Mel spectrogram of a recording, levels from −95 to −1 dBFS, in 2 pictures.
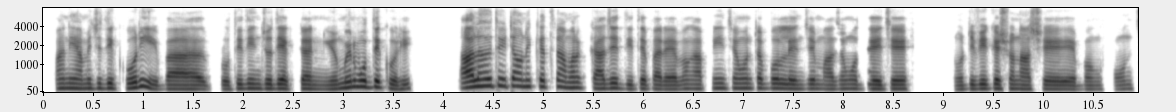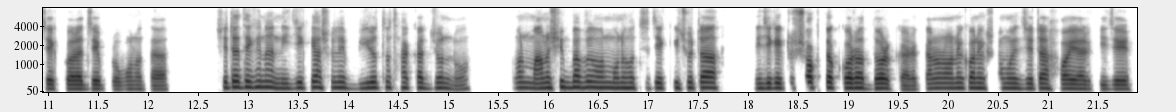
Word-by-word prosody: মানে 165 +1 -1
আমি 165 +1 -2
যদি 170 +1 +1
করি 190 +7 +4 0.2
বা 145 0 +3 0.4
প্রতিদিন 155 +4 -2
যদি 155 0 +1
একটা 150 +2 -1 0.2
নিয়মের 150 +9 +1
মধ্যে 210 0 +6
করি, 145 +1 0 0.5
তাহলে 195 +6 +8
হয়তো 250 +1 +2
এটা 245 +1 0
অনেক 225 0 -1
ক্ষেত্রে 220 0 -1
আমার 190 0 +1 0.2
কাজে 160 +2 +2
দিতে 145 +2 -1
পারে। 140 -1 0
এবং 150 +2 -6
আপনি 170 +3 -11
যেমনটা 170 0 -2
বললেন 155 -2 +2
যে, 155 - -1
মাঝেমধ্যে 150 +1 -5
এই - - -1
যে 145 - +4 0.6
notification 150 +2 -1
আসে 140 +1 -3 0.2
এবং 135 +1 -9 0.2
ফোন 135 +2 -11
check 150 -2 +1
করার 145 -1 +3
যে 145 - +4
প্রবণতা, 135 0 -6 0.6
সেটা 190 +2 +2
থেকে 205 0 +2
না 205 - +3
নিজেকে 180 +3 -2
আসলে 190 +1 -3 0.2
বিরত 180 +2 -1 0.2
থাকার 185 -1 -1
জন্য, 175 -5 -2 0.6
আমার 185 +1 -3
মানসিকভাবে 185 +3 +2
আমার 185 0 +1
মনে 180 0 +1
হচ্ছে 180 0 -5
যে 180 - +2
কিছুটা 185 +1 +1 0.5
নিজেকে 175 +1 +1
একটু 175 +2 -16
শক্ত 195 -1 +2 0.2
করা 175 0 +7 0.2
দরকার। 145 -6 +3
কারণ 170 +2 -1
অনেক, 175 0 -1
অনেক 175 -1 +1
সময় 170 0 -1
যেটা 165 0 +2
হয় 155 0 +3
আরকি 140 -1 -8
যে 145 - +3
165 Hz, 175 wpm, -21 LUFS, 150-185 Hz, 0.6 s, তাহলে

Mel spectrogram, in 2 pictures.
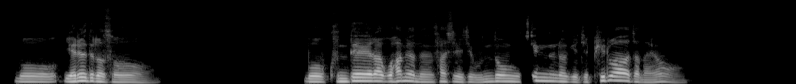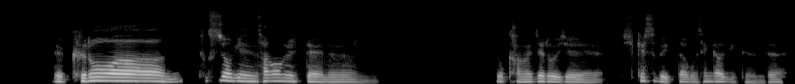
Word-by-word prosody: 뭐 125 -2 -2
예를 140 +5 +5
들어서 110 - -2 1.5
뭐 130 -2 +2
군대라고 155 +1 +4
하면은 145 -7 0
사실 125 +2 -4
이제 115 +1 -7
운동 130 +4 -1
수행 170 -2 -2
능력이 140 -6 -1
이제 110 -1 -6
필요하잖아요. 125 - -1 1.6
근데 125 -3 -2
그러한 155 -5 +4 0.2
특수적인 160 -5 -2
상황일 150 -1 -3
때는 110 -8 -6 1.2
또 125 - -7
강제로 125 +1 -3
이제 110 -2 -6 0.2
시킬 170 - -8
수도 150 -7 -6
있다고 110 -1 -7
생각이 125 -3 -6
드는데 100 +2 -12
130 Hz, 250 characters per minute, -24 LUFS, 110-150 Hz, 1.6 s, 예를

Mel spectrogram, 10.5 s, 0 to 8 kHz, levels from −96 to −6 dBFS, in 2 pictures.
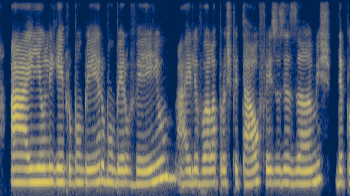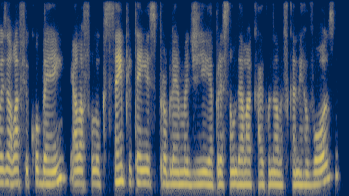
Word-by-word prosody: Aí 210 0 +7
eu 215 - +6
liguei 215 0 +3
para 210 -1 -4
o - - -8
bombeiro, 210 +2 0
o - - -3
bombeiro 200 -1 0
veio, 200 +10 +2
aí 195 0 -3
levou 195 -1 -1
ela 200 +1 +1
para 205 - -10
o - - -2
hospital, 200 +1 -1
fez 200 -2 -2
os 200 0 -4
exames, 200 +5 -1
depois 205 +1 -3
ela 205 +1 +1
ficou 205 0 -5
bem. 195 +8 +1
Ela 195 0 0
falou 195 -1 -5
que - - -10
sempre 220 -1 +1
tem 200 0 0
esse 195 - -5
problema 185 -1 -1
de 185 +1 -2
a - - -3
pressão 185 0 -2
dela 180 0 +1
cai 175 -1 -7
quando 180 +1 -3
ela 175 -1 -1
ficar 180 0 -7
nervosa. 185 - -1
200 Hz, 215 wpm, -24 LUFS, 185-210 Hz, -, Aí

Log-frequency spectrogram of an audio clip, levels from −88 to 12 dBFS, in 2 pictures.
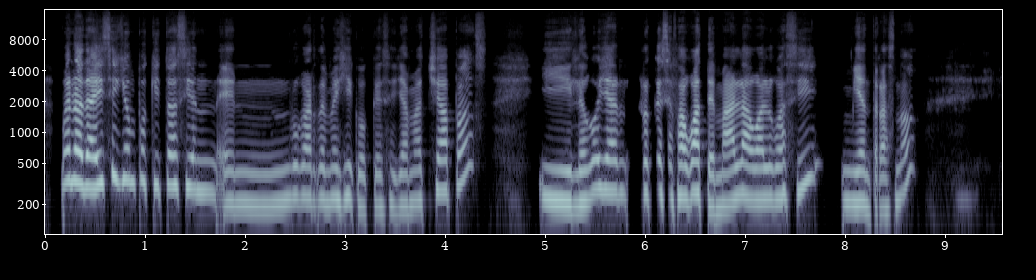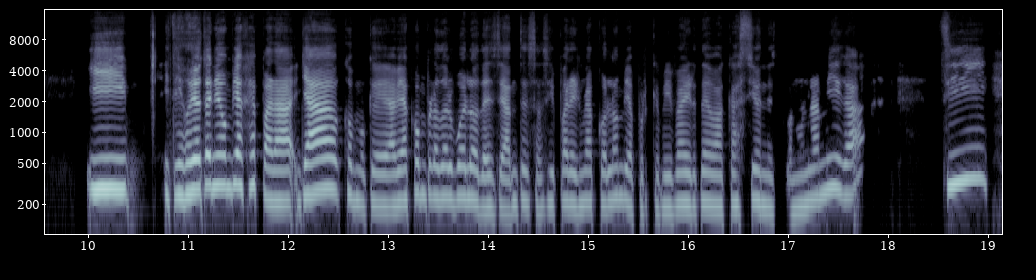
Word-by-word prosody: Bueno, 335 -1 +7
de 295 - +8
ahí 290 +3 +7
siguió 350 0 0
un 330 - -3
poquito 310 -3 -3
así 300 0 -1
en 265 -2 -5
en 205 0 -4 0.5
un - - -6
lugar 230 -1 -3
de 225 0 -5
México 220 -3 -5
que 190 +1 -9
se 190 0 -11
llama 195 +3 -5
Chiapas, 305 - -3 0.5
y 215 -3 -1
luego 210 +7 -1
ya 270 -1 +2 0.2
creo 255 0 -5
que 265 - -3
se 235 - -7
fue 240 - +5
a - - +5
Guatemala 225 -1 +3
o 225 - +2
algo 225 +1 0
así, 275 - -4 0.2
mientras, 205 -3 -2
¿no? 260 - -6 1.3
Y 280 0 +5 0.2
y 245 - -8
te 245 - -2
digo, 245 +1 +2
yo 275 +1 +8
tenía 300 0 +6
un 300 - +1
viaje 305 0 +2
para 215 -5 +4
ya 260 +5 +6
como 215 -5 -7
que 195 0 -3
había 205 +2 0
comprado 240 0 -4
el 230 - -2
vuelo 230 -1 -2
desde 185 -1 -4
antes 200 +3 -6
así 195 +2 -11
para 210 -1 -5
irme 200 +1 -6
a 210 - -8
Colombia 210 0 -7
porque 185 0 -15
me 185 - -8
iba 195 +2 -5
a - - -1
ir 190 0 -7
de 205 - -5
vacaciones 195 0 -7
con 175 - -12
una 205 +4 -4
amiga 255 0 -3 0.8
sí, 340 +3 0
230 Hz, 205 wpm, -22 LUFS, 205-275 Hz, 1.3 s, de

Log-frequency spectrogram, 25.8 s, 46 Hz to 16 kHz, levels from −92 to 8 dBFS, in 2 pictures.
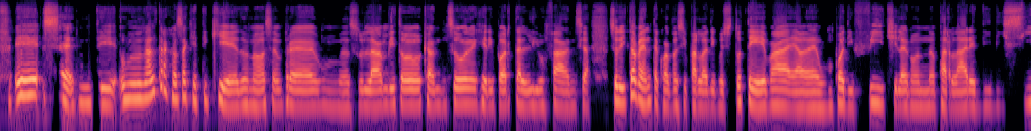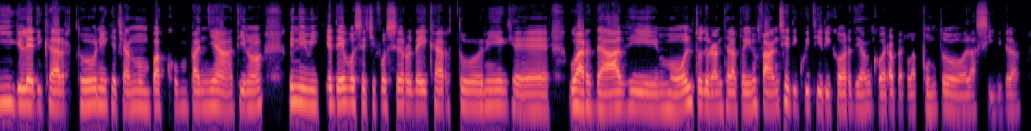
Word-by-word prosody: E 230 +3 +9
senti, 165 - +1
un'altra 195 +8 +3
cosa 210 0 +1
che 195 -4 -5
ti 185 +1 -10
chiedo, 150 -4 +2
no, 150 0 -1
sempre, 145 -2 0
mhmm, 140 -2 -11
sull'ambito 150 +2 +2
canzone 155 +2 +1
che 150 -1 -1
riporta 145 +1 0
all'infanzia. 145 -1 -1 0.2
Solitamente 170 -1 +4
quando 150 0 -2
si - - -6
parla 145 -2 +2
di 140 0 -7
questo 145 +5 -3
tema 150 -1 +4
è, 135 0 +2
uhm, 130 - -1
un 140 - -14
po' 160 0 +3
difficile 150 +1 -3
non 140 -1 -6
parlare 140 0 +1
di 145 +1 -19
di 145 - -27
sigle, 160 0 +1
di 150 - -9
cartoni 150 +2 -1
che 150 -1 -4
c'hanno 140 +1 -4
un 135 -1 -8
po' 145 - +1
accompagnati, 140 -1 -3
no, 140 +2 -2 0.3
quindi 170 -2 0
mi 150 -1 -4
chiedevo 160 0 +2
se 150 -1 -4
ci 145 - -9
fossero 150 -1 -2
dei 140 0 0
cartoni 145 -1 -4
che 125 -3 -2 0.2
guardavi 135 -2 +1
molto 130 +5 -1
durante 135 0 -2
la 130 -1 0
tua 135 +2 -5
infanzia 140 +3 0
e - - -3
di 290 - -10
cui 285 0 -8
ti 275 0 -7
ricordi 130 - -4
ancora 125 0 -4
per, - - -11
l'appunto, 120 -1 -7
la 120 0 -6
sigla. 120 +1 -9
145 Hz, 150 wpm, -22 LUFS, 135-155 Hz, 0.3 s, E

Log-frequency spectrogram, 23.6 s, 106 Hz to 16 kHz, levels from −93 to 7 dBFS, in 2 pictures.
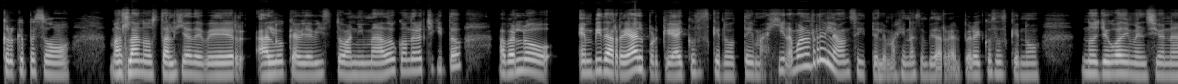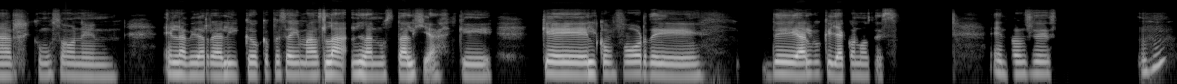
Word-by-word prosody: creo 210 -2 0
que 230 - -4
pesó 195 -4 -1 0.4
más 200 +1 +3
la 215 - +9
nostalgia 195 -1 +1
de 185 - 0
ver 185 +1 +1
algo 190 +2 +4
que 185 - -2
había 185 0 0
visto 195 0 -4
animado 190 +3 0
cuando 230 0 -2
era 240 - +3
chiquito 270 +4 -3 0.4
a 200 - 0
verlo 215 -1 +3 0.3
en 210 0 +1
vida 230 -2 +7
real, 200 +7 +8
porque 190 -2 -2
hay 185 +1 +4
cosas 210 +2 -12
que 200 - -6
no 185 -1 -6
te 195 +2 -7
imaginas. 240 +6 -5
bueno, 295 +2 +6
el - - -6
Rey 420 -1 +2
León 200 - 0
sí 200 -1 -11
te 180 - -9
lo - - -8
imaginas 185 0 -10
en 175 - -13
vida 175 - -3
real, - - -9
pero - - -3
hay 190 - -2
cosas 195 -2 -9
que - - -9
no 185 0 -9 0.4
no 205 -1 -1
llego 200 0 +1
a - - +7
dimensionar 180 -1 -2 0.2
como 185 0 -11
son 180 -1 -6
en 170 0 -9 0.4
en 195 0 0
la 190 - +4
vida 185 0 0
real 185 0 0
y 185 0 -6
creo 190 0 -3
que - - -8
pues 195 0 -9
hay 190 -1 +2
más 185 0 0
la 195 -2 +6
la 195 -2 +2
nostalgia 180 +1 -1 0.2
que 175 -1 -6 0.5
que 195 -1 +5
el 195 0 +2
confort 195 0 -2
de 175 -1 -2 0.6
de 195 0 +1
algo 195 +2 +3
que 195 - -4
ya 175 -1 +2
conoces. 180 -1 -9 0.9
Entonces 200 0 -6 0.8
ujú. 275 - -7
190 Hz, 195 wpm, -25 LUFS, 185-200 Hz, 0.9 s, la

